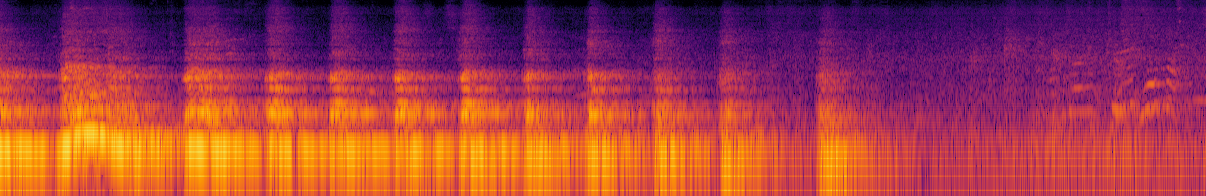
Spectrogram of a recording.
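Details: A lioness at Sofia Zoo roars, opening with a deep moan and then a run of short, heavy grunts.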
